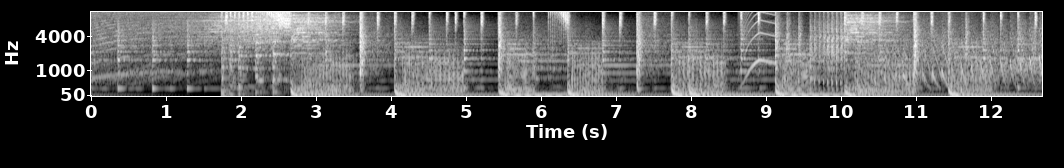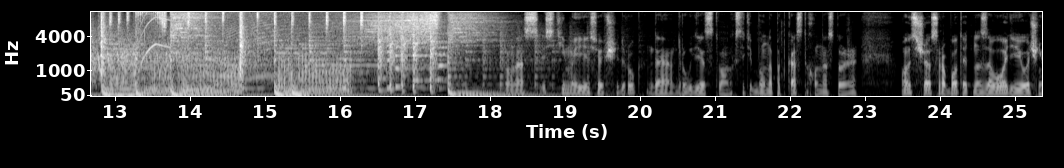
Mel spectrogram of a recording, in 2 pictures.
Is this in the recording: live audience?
no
